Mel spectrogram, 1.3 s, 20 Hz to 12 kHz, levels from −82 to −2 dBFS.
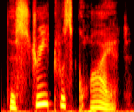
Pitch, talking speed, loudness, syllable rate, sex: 200 Hz, 180 wpm, -18 LUFS, 3.4 syllables/s, female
